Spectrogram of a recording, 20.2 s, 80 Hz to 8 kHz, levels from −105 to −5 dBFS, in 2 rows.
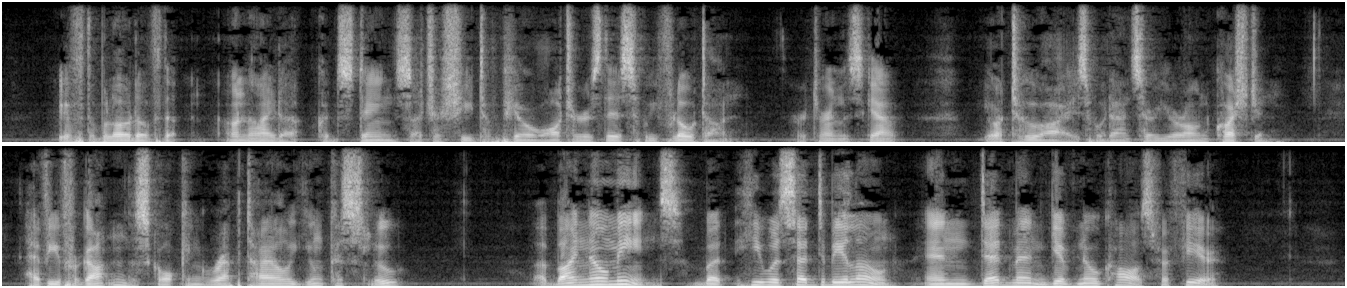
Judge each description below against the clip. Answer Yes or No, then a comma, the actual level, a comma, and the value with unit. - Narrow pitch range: No, average, 3.9 semitones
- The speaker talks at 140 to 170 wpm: Yes, average, 165 wpm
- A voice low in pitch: Yes, low, 105 Hz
